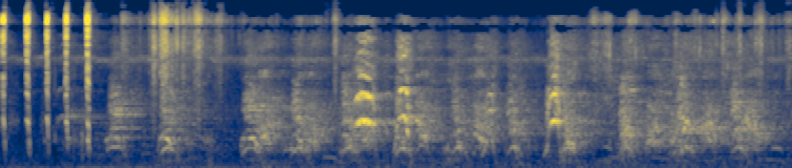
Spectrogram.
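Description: A large dog howls and yowls loudly nearby.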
